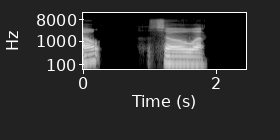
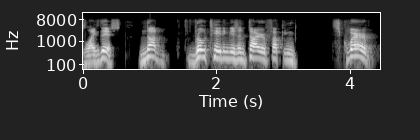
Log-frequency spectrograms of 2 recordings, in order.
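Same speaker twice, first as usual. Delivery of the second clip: higher, heated ranting at the puzzle design; angry rant; 6 semitones higher than usual. Real, not acted. Streamer ranting at the game's unfair puzzle, heated and higher. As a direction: vent the frustration, pushing each curse. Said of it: "that pisses me off".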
